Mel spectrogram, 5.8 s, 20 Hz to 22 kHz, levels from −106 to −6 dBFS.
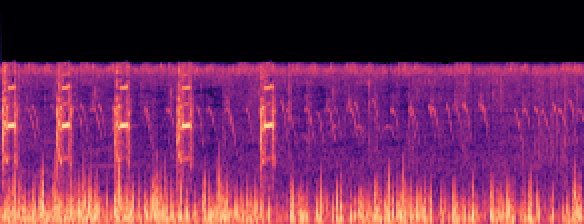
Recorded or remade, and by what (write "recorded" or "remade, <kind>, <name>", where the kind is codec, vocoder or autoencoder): recorded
